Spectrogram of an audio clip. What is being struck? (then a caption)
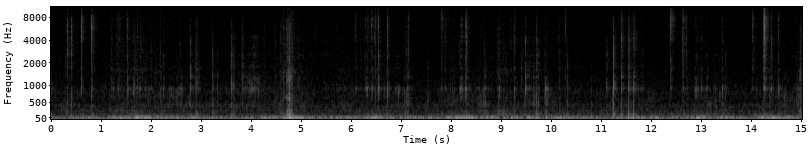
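LED light base with chrome metal rim and frosted plastic top. Long nails lightly tap and scratch a round, low, hollow LED light base with a shiny patterned chrome rim and a glowing frosted plastic top. The result is a run of quick, dry, bright clicks and brief scratchy strokes that stop dead, over a steady low background rumble.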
